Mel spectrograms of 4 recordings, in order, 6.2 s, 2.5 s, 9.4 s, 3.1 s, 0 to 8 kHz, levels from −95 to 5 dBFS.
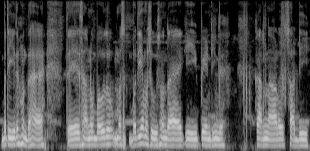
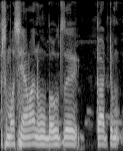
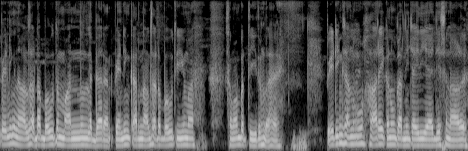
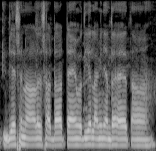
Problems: background conversations at intervals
